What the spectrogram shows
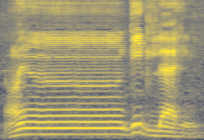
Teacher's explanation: ایک تو آپ نے عین کے بعد گلے کے درمیان سے نکالنی ہے، دوسرا نون ساکن میں آپ نے اخفا کرنا ہے، اخفا کے ساتھ غنہ کرنا ہے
